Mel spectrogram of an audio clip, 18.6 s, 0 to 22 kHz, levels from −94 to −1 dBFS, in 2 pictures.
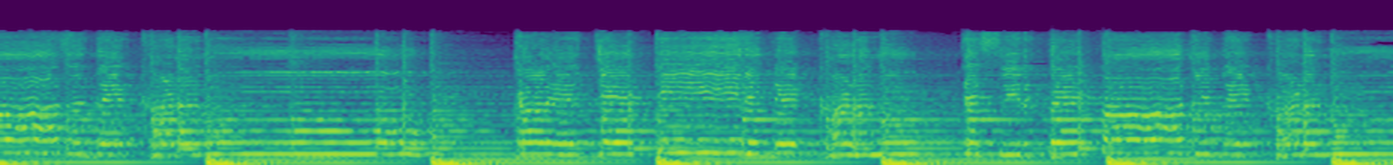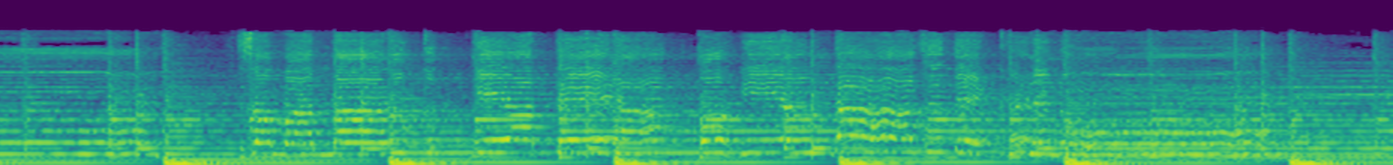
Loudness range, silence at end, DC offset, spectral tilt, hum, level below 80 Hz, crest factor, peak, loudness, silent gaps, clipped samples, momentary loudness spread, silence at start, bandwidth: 2 LU; 0 s; under 0.1%; -4.5 dB/octave; none; -20 dBFS; 14 dB; -2 dBFS; -16 LUFS; none; under 0.1%; 5 LU; 0 s; 10.5 kHz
